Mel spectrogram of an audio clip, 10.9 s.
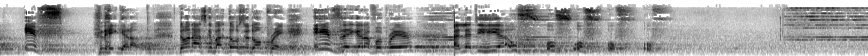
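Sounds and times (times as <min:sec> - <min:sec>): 
low hum: 0:00.0 - 0:10.8
speech: 0:01.2 - 0:08.3
iPhone ringing during a tafsir class: 0:05.4 - 0:07.2, 0:09.8 - 0:10.8.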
